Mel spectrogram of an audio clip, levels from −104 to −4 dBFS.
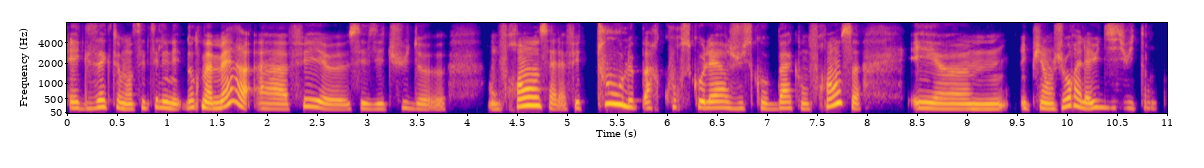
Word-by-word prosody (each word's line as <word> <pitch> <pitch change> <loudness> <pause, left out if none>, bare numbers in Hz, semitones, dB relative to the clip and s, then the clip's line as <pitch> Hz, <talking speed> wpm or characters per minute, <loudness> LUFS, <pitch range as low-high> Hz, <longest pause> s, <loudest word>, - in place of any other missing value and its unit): Exactement, 190 -1 0
c'était 195 +6 -7
l'aînée. 185 -6 +1
Donc 210 +2 -3
ma 190 -4 +7
mère 200 +7 +5 0.2
a 165 -2 -2
fait, 225 +5 -2
heu, 150 -2 -2
ses 165 0 -3
études, 165 +2 -8
heu, 155 -1 -6 0.4
en - - -6
France, 265 0 +5
elle 160 - -3
a - - -7
fait 185 - -6
tout 330 -2 +5
le 230 -5 +3
parcours 215 +2 -5
scolaire 200 -1 +1
jusqu'au 180 0 -5
bac 190 +3 -2
en 165 - -4
France 315 - +2 0.6
et 185 -1 +1
hem 160 -1 0 0.2
et - - -3
puis 190 - -3
un 170 - +2
jour 240 +10 0
elle 225 - +1
a - - +3
eu 210 +3 0
18 195 -2 -8
ans. 185 - -15
185 Hz, 195 wpm, -24 LUFS, 165-210 Hz, 0.6 s, ma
